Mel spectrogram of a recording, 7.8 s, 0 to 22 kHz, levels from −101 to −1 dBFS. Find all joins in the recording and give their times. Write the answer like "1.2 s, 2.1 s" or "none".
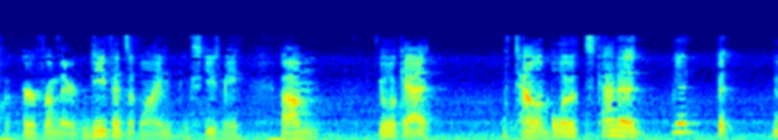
3.8 s, 5.8 s, 6.7 s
